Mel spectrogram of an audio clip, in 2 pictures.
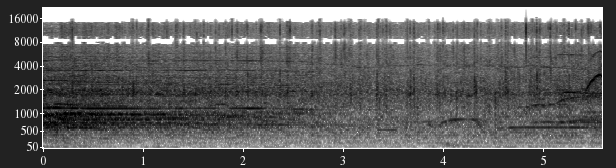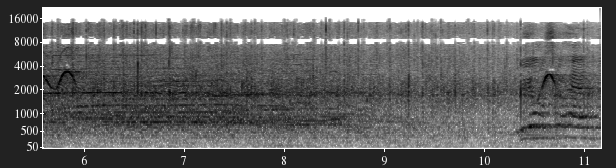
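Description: A convention audience applauds loudly as Ralph Macchio is welcomed, sustained clapping that slowly fades with a few whistles, while a voice talks over it near the end.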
